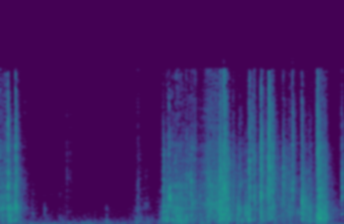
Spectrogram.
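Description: Plastic snack bag crinkling as a hand rummages in it, a short rustle at first and then about two seconds of steady crackling near the end.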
